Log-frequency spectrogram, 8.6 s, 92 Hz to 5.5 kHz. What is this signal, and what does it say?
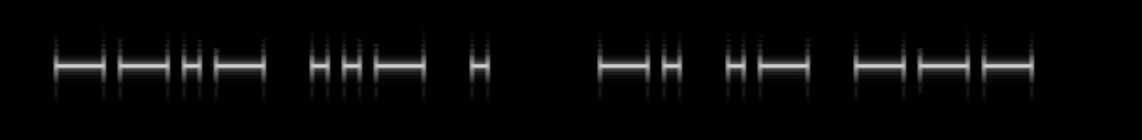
Morse code, heard as a keyed tone, about 10 wpm, 800 Hz. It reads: QUE NAO
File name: Portugais - texte en clair 1 - vitesse - 10 mots minute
